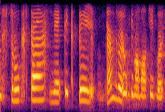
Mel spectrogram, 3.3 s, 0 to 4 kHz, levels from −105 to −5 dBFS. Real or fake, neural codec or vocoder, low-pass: fake; autoencoder, 22.05 kHz, a latent of 192 numbers a frame, VITS, trained on one speaker; 3.6 kHz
